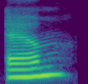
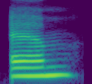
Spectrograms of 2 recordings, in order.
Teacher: Imagine singing 4 little notes. The first is high and flat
